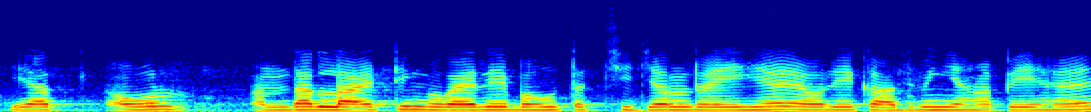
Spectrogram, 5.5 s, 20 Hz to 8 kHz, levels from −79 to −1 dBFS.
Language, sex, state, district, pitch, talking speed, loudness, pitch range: Hindi, female, Odisha, Malkangiri, 205 Hz, 175 wpm, -16 LUFS, 200-215 Hz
